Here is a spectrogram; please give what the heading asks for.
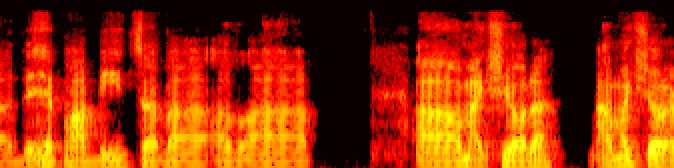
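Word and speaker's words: Shinoda: into like the hip hop beats of Mike Shioda. Mike Shioda, right? Is his name? Noda.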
